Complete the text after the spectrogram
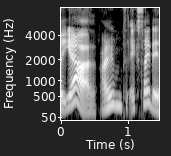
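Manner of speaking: very loud, high, thrilled excited exclamation. Reacting to casting announcements for the listeners: excited. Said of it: "I'm sure you guys can hear it in my voice".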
